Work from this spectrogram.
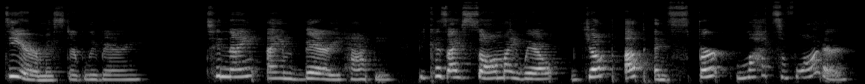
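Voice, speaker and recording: A woman's voice: high voice, lively intonation, unhurried. A woman voicing an earnest young girl writing letters in a picture-book read-aloud. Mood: eager, earnest.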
